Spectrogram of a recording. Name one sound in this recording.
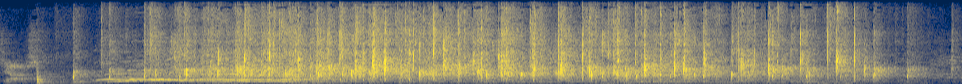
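A crowd in a room claps its hands.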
